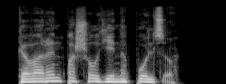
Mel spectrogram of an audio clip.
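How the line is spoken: Muttered. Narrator (Russian): пробормотала Танталь

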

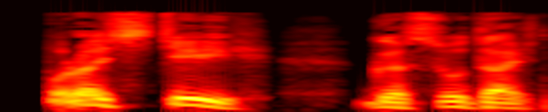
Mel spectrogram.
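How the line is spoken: Pleading. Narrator (Russian): наконец взмолился Меньшиков

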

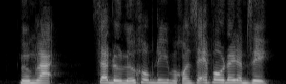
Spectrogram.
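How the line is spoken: Shout. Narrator (Vietnamese): Một tên quát

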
